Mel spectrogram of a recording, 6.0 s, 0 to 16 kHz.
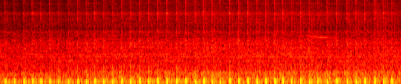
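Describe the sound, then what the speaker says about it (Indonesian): A 2006 Yamaha Nouvo Z scooter with a stock engine and carburetor idles close by, its exhaust giving a steady, rhythmic thudding pulse that repeats evenly throughout. "dengar sendiri suara knalpotnya deg-deg pada deket"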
